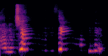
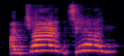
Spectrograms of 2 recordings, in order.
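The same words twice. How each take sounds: First: It is said in a changed, put-on voice. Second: It is said in a loud, yelling voice. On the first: He is no longer hiding how he really sounds. "this is what he's gonna start sounding like" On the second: He is covering up how he really sounds. "he talk loud now"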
